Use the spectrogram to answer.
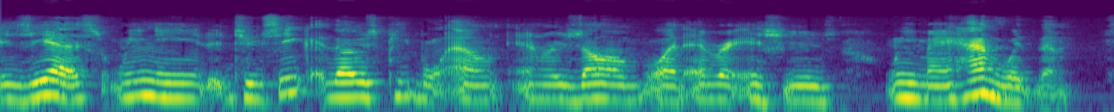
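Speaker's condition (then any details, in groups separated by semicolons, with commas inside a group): Cerebral palsy; from birth, uses wheelchair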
